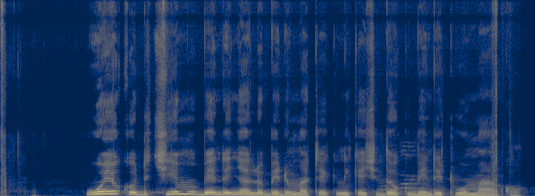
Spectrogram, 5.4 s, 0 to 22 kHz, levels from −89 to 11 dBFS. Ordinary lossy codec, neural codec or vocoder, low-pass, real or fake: none; none; none; real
